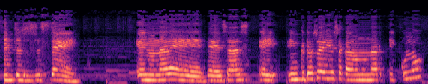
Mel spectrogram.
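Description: Over soft background music and poor audio, a young podcast host with a Mexican Spanish accent rambles through a casual chat, full of fillers and little laughs. Her voice is a little high, steady and unhurried.

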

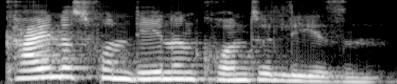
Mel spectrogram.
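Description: A woman's voice: on the high side, very animated, measured pace, a bit bright. Roswitha, a woman voicing an impatient turtle. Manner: insistent, indignant calls. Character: impatient vain female turtle with golden shell.

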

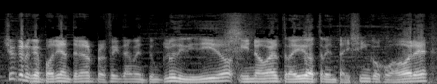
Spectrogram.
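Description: A man with a Uruguayan accent hosting a radio show, delivering sarcastic sports commentary with a deadpan manner. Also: medium pitch, fast. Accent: Uruguayan Spanish. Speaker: radio host.

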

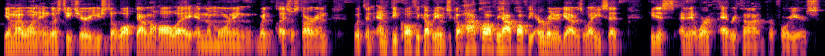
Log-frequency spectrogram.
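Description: A man talks quickly in relaxed, joking podcast banter with friends. He tells loose, wandering anecdotes. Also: lowish voice. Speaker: podcast co-host.

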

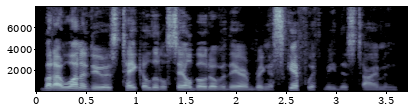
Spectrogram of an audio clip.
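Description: A man's voice: medium pitch, fast talker, a little mellow, dry recording, clean studio sound. A middle-aged man, a pastor and fishing guide, chatting as a podcast guest and often searching for his words. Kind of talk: casual conversational storytelling.

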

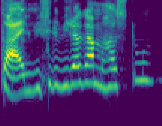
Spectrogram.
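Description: A woman's voice: high-pitched, lively intonation, moderate pace, a little hiss or hum. A young female voice in casual podcast chat, bossy and teasing, sometimes putting on a whiny mock cry. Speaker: podcast co-host.

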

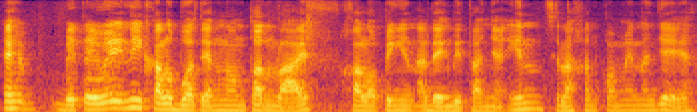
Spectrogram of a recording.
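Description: A man's voice: medium pitch, brisk, crowd noise. A man with an Indonesian accent hosting a casual livestream interview, informally prompting with questions. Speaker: host.

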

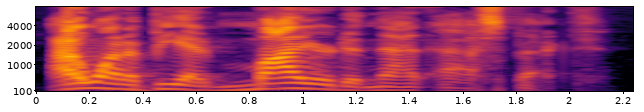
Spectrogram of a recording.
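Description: A man with a somewhat high voice delivers a motivational speech as a show host. He is blunt and emphatic, preaching tough love directly to the listener. His talk is forceful and peppered with swearing. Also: expressive, moderate pace. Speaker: podcast host.

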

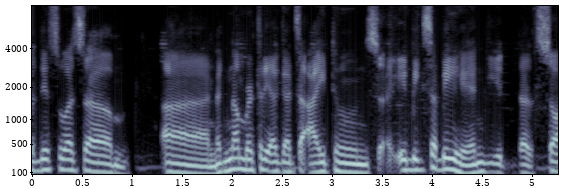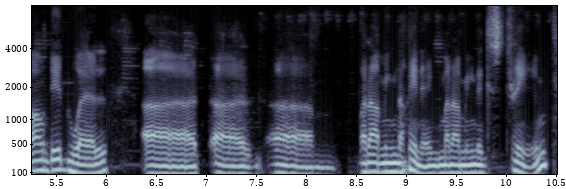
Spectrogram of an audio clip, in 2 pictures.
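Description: A man's voice: mid-range voice, darkish tone. A male host in a casual interview, chatty and laughing often as he reads out viewer questions.

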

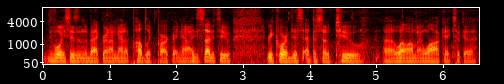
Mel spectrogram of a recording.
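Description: Speaking at medium pitch, a hoarse late-thirties man whose voice is going rambles through a casual solo podcast monologue outdoors in a park. He's sardonic and swears freely as the host.

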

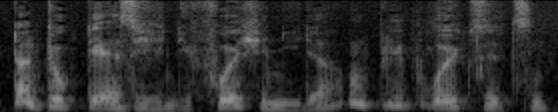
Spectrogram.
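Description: A man telling an old fairy tale in an animated way. His voice is gravelly and somewhat husky. He moves his pitch up and down freely to keep the story alive. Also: brisk.

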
